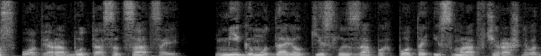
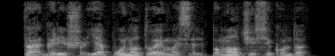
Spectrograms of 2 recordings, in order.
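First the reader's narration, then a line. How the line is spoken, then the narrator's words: Grumbling on phone. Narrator (Russian): буркнул Гуров в трубку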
